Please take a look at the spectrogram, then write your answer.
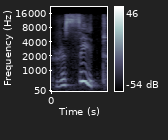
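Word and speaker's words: receipt: कहते हैं रिसीव रिसीव इसे जनरली लोग इसमें पौर का भी साउंड लेते हैं जो गलत है इसमें पीस साइलेंट है तो हमें पौन इंच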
